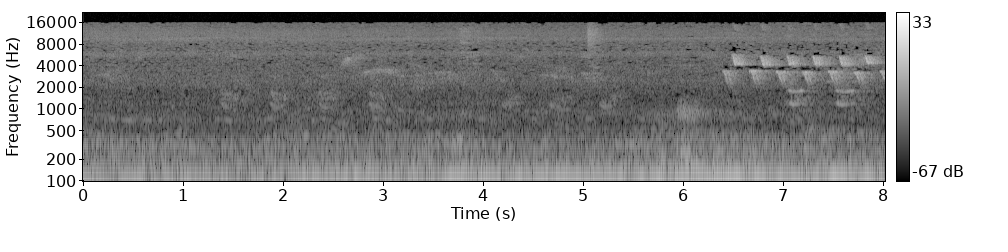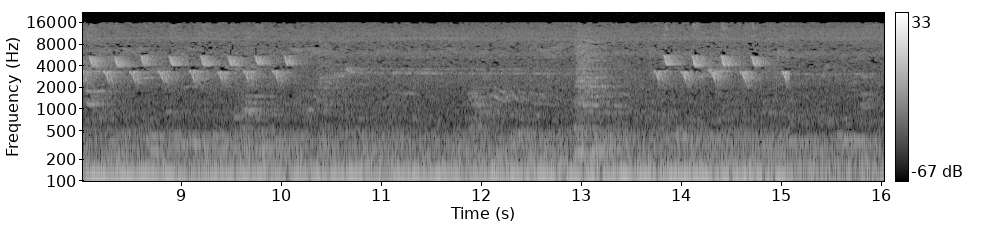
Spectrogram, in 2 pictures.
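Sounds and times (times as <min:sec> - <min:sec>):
steady low hum: 0:00.0 - 0:16.0
bird chirping: 0:06.0 - 0:16.0.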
